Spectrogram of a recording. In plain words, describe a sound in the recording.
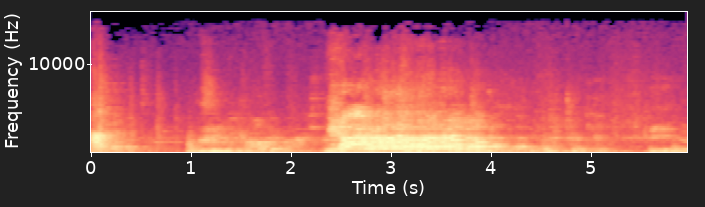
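Guests chatter and laugh around a table.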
